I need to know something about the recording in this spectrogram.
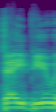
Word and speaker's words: debut: And debut is one of those words that tries to fool you with its T, D-E-B-U-T. The T is silent because it comes from the French.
